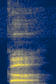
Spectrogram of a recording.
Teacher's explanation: जैसे कि मान लीजिए हम बोलते हैं बिना जीभ का स्पर्श, जो पश्च भाग है ऊपर बिना स्पर्श किए क नहीं हो रहा है, क, तो जीभ थोड़ी सी यहाँ पर मुड़ करके निश्चित यहाँ स्पर्श करती है, तब क का उच्चारण हम करते हैं।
